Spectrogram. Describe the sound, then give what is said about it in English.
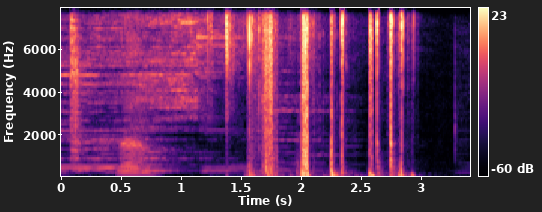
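A drawn-out vocal tone gives way to a quick, uneven series of about eight dull, heavy thumps as a Bible is slapped repeatedly against a hard surface, then silence. “Oop, that was a Bible thump.”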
